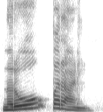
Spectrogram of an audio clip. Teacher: म्हणताना त्याच्या आधीचा स्वर नर आणि नरो तो किंचित ओढायचा असतो त्यामुळे त्याचा उच्चार करताना नरोपराणी किंचित ओडण म्हणायचं त्याला व्याकरणाच्या पुस्तकात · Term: प्लुत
